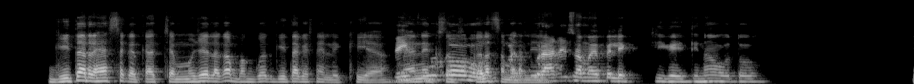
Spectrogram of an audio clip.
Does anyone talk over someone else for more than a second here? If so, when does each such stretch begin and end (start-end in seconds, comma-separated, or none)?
4.0-5.5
